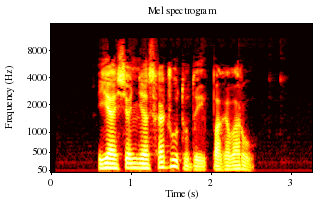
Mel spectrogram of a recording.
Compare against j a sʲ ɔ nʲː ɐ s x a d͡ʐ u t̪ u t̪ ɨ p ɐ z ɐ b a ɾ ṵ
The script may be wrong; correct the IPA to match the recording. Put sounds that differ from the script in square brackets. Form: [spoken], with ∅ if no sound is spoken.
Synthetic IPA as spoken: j a sʲ ɔ nʲː ɐ s x a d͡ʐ u t̪ u [d̪] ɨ p ɐ [ɣ] ɐ [v] a ɾ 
